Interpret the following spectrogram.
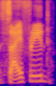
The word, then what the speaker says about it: Seyfried: Jennifer Lawrence revealed that she has decided against playing Elizabeth Holmes in an upcoming movie because Amanda Seyfried, am I pronouncing that correctly? Seyfried?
